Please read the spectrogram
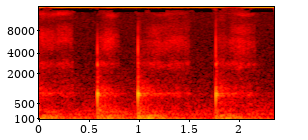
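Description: Chalk writing on a chalkboard: short strokes with three sharp taps of the chalk against the board.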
